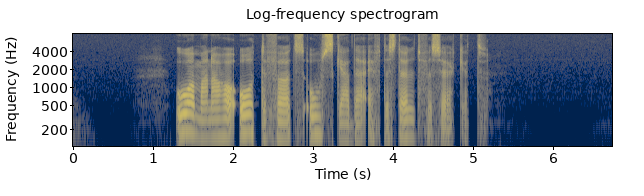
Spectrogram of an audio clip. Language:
Swedish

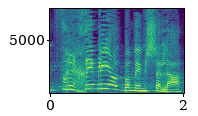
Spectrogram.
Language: Hebrew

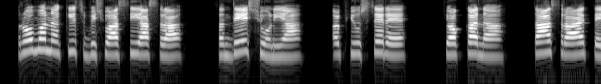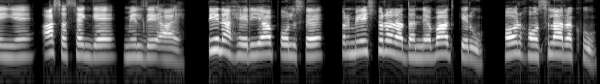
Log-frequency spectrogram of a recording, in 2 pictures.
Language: Kullu Pahari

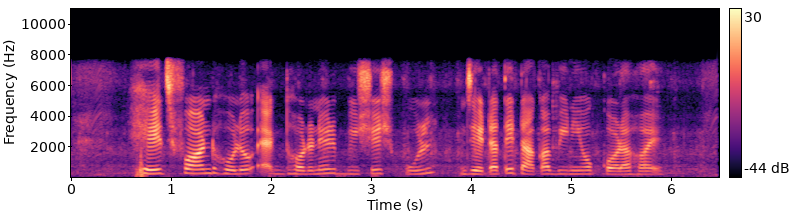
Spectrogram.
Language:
Bangla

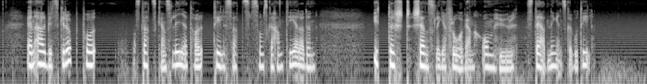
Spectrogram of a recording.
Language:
Swedish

